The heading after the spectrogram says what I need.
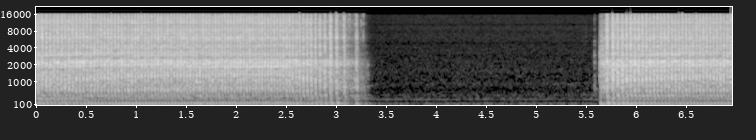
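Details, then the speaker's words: Breville Smart Grinder Pro grinding beans after a stone got into it: a harsh, rattling grind, a pause, then the same rough grind again. The burrs are damaged. "okay still doesn't sound good which is how it's sounded ever since we initially got the rock in there"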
